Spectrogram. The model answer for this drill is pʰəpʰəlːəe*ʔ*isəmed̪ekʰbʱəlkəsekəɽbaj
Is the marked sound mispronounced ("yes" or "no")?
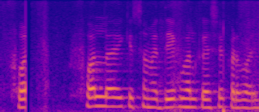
yes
